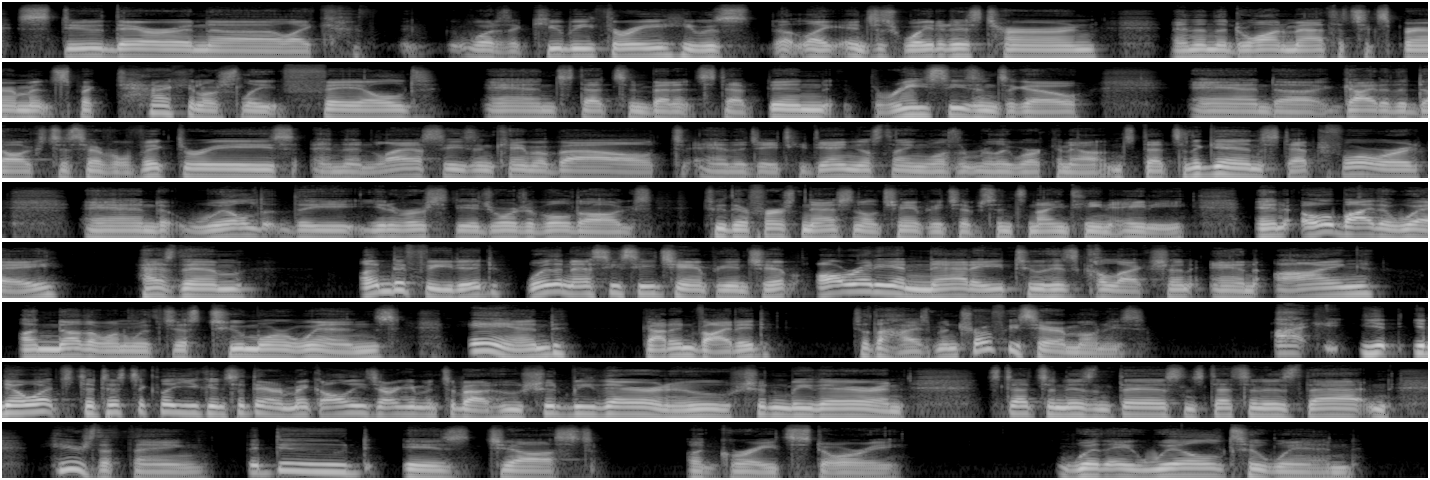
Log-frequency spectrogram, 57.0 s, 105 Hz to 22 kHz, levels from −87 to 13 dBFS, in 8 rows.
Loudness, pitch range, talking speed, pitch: -21 LUFS, 110-135 Hz, 165 wpm, 120 Hz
